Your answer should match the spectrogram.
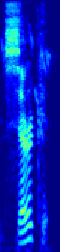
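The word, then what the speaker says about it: Cirque: I think it's um cir it's it's French pronunciation.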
